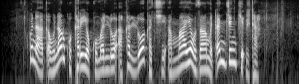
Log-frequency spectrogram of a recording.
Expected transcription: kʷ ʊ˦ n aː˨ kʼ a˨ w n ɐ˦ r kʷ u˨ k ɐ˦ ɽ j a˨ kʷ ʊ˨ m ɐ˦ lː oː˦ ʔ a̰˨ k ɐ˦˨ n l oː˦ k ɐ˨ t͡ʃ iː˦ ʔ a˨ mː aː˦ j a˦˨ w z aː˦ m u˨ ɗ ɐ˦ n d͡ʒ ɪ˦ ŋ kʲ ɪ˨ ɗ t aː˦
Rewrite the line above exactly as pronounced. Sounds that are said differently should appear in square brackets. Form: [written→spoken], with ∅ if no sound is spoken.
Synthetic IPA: kʷ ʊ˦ n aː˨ kʼ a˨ w n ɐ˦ r kʷ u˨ k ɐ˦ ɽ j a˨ kʷ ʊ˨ m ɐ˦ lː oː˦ ʔ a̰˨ k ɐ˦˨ n l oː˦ k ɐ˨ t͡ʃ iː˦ ʔ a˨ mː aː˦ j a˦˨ w z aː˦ m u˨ ɗ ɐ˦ n d͡ʒ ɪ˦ ŋ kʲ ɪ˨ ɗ t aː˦

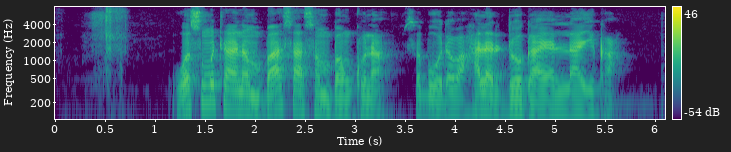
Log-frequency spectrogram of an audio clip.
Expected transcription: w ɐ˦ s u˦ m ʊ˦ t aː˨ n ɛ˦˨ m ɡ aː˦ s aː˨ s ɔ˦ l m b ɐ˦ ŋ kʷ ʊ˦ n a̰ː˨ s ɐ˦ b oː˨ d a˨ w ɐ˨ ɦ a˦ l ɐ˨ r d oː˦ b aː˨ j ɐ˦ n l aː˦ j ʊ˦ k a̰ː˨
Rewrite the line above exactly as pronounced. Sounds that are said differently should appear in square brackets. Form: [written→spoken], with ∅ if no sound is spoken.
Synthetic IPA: w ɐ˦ s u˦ m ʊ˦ t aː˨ n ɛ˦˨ m [ɡ→b] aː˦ s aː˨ s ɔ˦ [l→∅] m b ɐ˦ ŋ kʷ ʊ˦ n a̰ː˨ s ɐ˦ b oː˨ d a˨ w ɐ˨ ɦ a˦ l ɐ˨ r d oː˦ [b→ɡ] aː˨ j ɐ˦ n l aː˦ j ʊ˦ k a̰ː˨

